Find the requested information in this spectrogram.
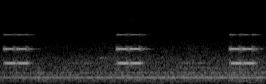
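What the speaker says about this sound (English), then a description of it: "Alarms will start going off on the bridge." Bridge alarms on a ship during a full blackout beep in three short electronic bursts at regular intervals, clear and fairly close, with no talking.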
